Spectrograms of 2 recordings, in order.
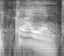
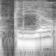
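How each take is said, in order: First: Client said the English way, as KLY-ent with a clear t; English pronunciation. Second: Client said the French way, as klee-ahn with a nasal end; wrong French-style client; French pronunciation. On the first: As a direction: client with the English "eye" sound and a final t. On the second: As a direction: client pronounced like the French word, no English diphthong. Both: Shown as a demonstration. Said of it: "on dit pas client, on dit client".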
